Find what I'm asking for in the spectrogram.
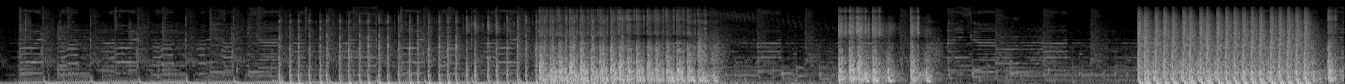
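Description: M249 light machine gun in BGMI firing in long, loud, rapid automatic bursts separated by brief pauses, close and dominant, with no talking.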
